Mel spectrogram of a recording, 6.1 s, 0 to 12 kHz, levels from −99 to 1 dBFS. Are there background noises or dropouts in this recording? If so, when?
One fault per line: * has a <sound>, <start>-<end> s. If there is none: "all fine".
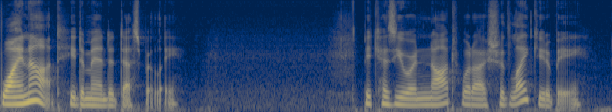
all fine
